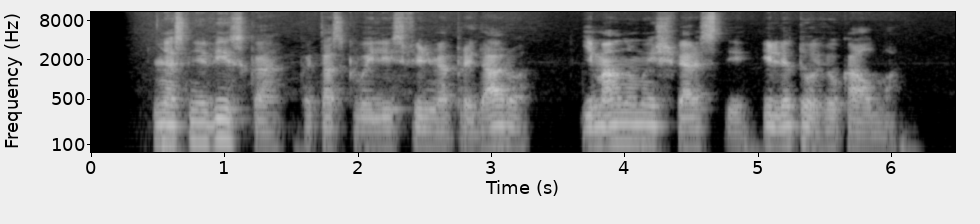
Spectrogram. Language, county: Lithuanian, Vilnius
